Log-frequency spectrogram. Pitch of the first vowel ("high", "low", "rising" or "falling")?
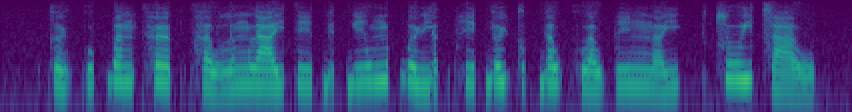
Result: low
